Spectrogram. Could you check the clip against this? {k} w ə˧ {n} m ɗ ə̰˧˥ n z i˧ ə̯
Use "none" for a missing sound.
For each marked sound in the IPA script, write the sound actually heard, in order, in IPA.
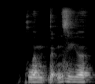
k, none

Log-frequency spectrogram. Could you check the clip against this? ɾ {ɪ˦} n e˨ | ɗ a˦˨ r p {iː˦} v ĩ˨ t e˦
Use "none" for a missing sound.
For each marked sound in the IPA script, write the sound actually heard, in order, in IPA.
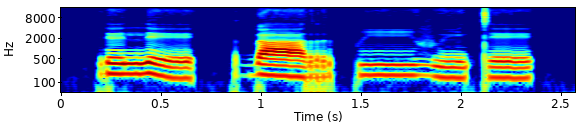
ɪ˦, iː˦

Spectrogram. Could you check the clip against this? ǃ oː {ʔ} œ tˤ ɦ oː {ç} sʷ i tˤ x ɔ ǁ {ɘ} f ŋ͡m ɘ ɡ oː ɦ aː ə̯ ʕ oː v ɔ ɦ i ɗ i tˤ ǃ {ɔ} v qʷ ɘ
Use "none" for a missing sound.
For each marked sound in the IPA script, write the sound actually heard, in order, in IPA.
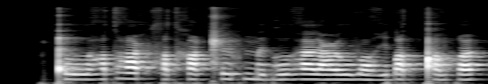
ɦ, ħ, ɘː, ɔ

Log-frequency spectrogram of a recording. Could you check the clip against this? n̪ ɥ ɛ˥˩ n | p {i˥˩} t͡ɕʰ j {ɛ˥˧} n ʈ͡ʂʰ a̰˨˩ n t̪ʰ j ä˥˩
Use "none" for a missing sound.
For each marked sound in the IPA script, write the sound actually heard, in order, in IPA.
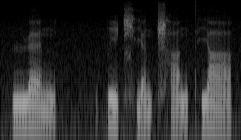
i˥˩, ɛ˩

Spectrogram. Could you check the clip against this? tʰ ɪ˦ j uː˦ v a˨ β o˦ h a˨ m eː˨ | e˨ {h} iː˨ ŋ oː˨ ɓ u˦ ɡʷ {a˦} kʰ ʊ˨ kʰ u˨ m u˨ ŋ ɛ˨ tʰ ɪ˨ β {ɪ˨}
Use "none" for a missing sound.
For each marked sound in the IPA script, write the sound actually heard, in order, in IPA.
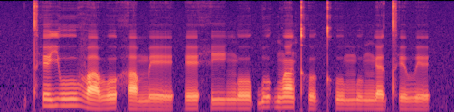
h, ã˦, ɪ˨

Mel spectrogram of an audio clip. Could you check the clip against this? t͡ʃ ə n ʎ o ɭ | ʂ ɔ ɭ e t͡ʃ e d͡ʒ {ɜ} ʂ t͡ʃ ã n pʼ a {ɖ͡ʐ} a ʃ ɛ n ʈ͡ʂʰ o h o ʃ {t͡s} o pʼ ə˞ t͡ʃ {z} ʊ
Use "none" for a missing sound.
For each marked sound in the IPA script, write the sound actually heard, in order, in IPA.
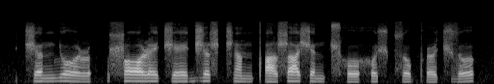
ɛ, ʂ, t͡s, z

